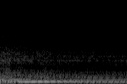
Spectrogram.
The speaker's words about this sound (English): Is it like, too cold for motorcycles? It's not a motorcycle. It's a truck.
